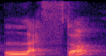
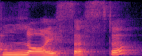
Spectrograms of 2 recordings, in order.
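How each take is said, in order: First: The name is pronounced unlike its spelling. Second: The name is pronounced following its spelling. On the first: The speaker calls it right. "we have Leicester" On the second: The speaker calls it wrong. "we don't have Leicester"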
